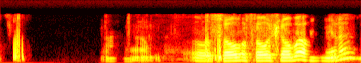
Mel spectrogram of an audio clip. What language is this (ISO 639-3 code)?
pan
